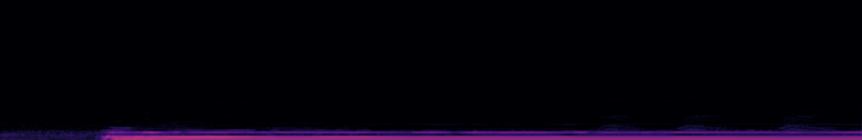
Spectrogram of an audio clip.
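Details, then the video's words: Domestic dog howling in response to sirens and fire trucks: one long, steady, even-pitched howl with strong overtones that begins abruptly and holds for nearly four seconds, with faint pulsing sounds near the end. "dog howling at sirens/fire trucks"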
